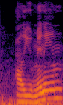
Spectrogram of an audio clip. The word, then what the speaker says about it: aluminium: three thousand different shaped aluminum or as the british say aluminium sheets that are folded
